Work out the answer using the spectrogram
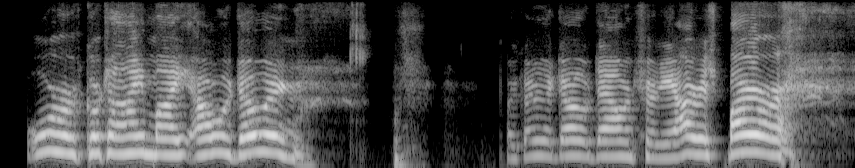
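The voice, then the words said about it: Irish-Australian mixed put-on accent. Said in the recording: “an Irish accent crossed with an Australian accent”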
